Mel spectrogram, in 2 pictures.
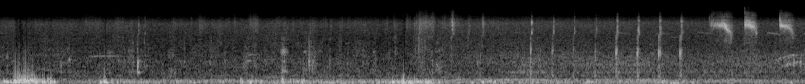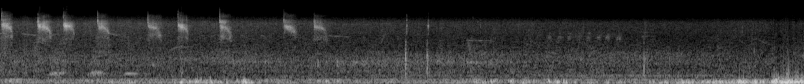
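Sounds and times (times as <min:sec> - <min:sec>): bird calling high notes: 0:05.3 - 0:12.0.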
